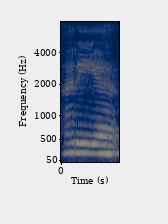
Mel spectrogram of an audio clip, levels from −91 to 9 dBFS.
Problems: low volume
